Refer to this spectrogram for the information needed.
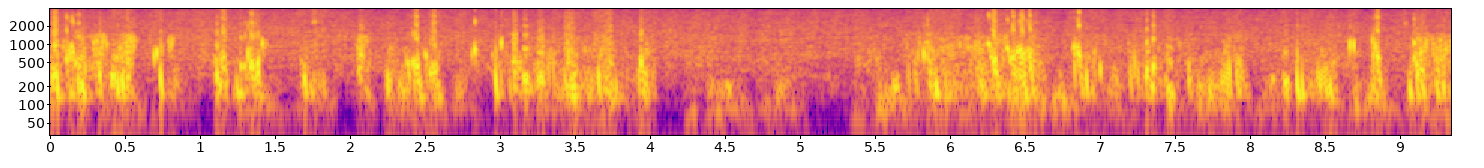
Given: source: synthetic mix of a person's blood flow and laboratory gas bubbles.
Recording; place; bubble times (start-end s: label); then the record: Doppler ultrasound of blood flow; precordium
0.00-0.60 s: bubbles
0.66-0.84 s: bubbles
1.08-1.46 s: bubbles
1.66-1.86 s: bubbles
2.04-2.15 s: bubbles
2.22-2.63 s: bubbles
2.80-2.87 s: bubbles
2.92-4.05 s: bubbles
5.71-6.65 s: bubbles
6.80-7.04 s: bubbles
7.18-8.01 s: bubbles
8.21-8.59 s: bubbles
8.64-8.74 s: bubbles
8.79-8.93 s: bubbles
9.03-9.35 s: bubbles
From the record:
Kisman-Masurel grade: 332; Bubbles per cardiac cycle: rolling drumbeat, 9 or more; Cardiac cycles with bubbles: 50 to 99%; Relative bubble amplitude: moderate (0.250 to 0.450); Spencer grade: 3 (all of the cardiac periods contain showers or single bubble signals, but not dominating or overriding the cardiac motion signals); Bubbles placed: only in the low amplitude regions of the cardiac cycle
